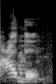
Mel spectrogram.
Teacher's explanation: گلے سے زور لگا کے عین پڑھیں، عین دال زبر عد، عین دال زبر عد.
